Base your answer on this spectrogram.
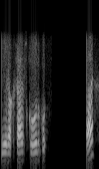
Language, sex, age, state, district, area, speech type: Telugu, male, 60+, Andhra Pradesh, Vizianagaram, rural, conversation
